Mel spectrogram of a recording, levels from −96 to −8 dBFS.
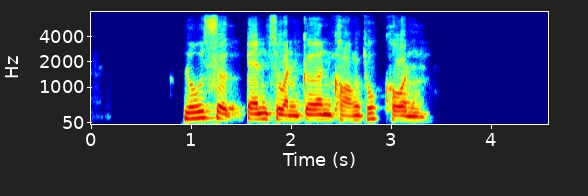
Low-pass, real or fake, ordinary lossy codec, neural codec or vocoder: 7.2 kHz; fake; none; codec, 16 kHz, 4 kbps, X-Codec, HuBERT features, trained on balanced general audio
